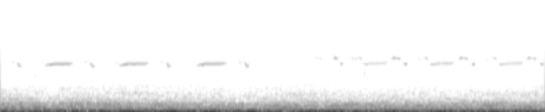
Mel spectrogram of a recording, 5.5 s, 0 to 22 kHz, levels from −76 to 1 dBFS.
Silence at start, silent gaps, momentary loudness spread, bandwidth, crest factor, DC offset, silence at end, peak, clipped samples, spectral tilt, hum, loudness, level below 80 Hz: 0 s; none; 2 LU; 2.7 kHz; 12 dB; under 0.1%; 0 s; -16 dBFS; under 0.1%; -11 dB/octave; none; -36 LUFS; -28 dBFS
